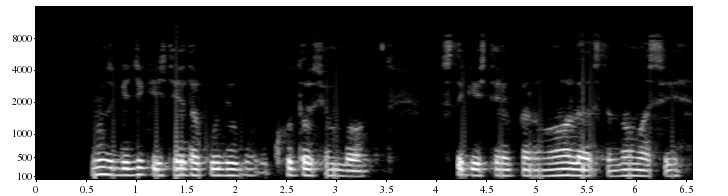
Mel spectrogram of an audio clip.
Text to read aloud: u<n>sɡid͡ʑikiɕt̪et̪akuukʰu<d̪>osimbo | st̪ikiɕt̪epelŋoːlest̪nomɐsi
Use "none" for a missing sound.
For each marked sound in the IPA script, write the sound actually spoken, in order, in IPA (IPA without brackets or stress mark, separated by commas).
n, t̪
